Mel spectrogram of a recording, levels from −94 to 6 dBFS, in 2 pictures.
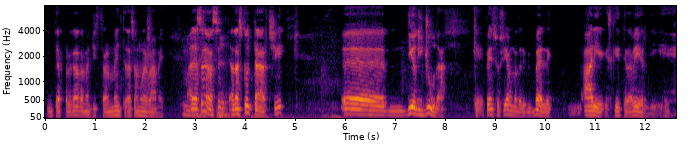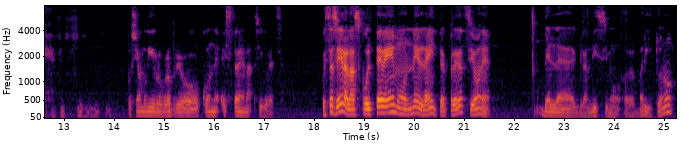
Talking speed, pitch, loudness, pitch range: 95 wpm, 105 Hz, -30 LUFS, 95-130 Hz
